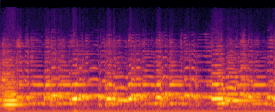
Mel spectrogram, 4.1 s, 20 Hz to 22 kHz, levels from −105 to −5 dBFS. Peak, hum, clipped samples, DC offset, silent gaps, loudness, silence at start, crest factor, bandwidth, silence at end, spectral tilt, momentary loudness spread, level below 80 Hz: -4 dBFS; none; under 0.1%; under 0.1%; none; -20 LUFS; 0 s; 16 dB; 6.4 kHz; 0 s; -7.5 dB/octave; 9 LU; -44 dBFS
